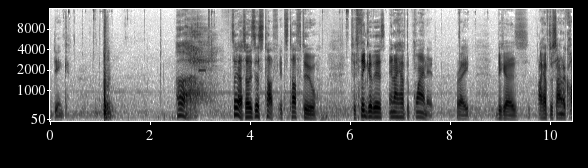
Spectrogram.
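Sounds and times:
speech: 0.1s - 0.4s, 2.5s - 3.0s, 3.6s - 10.4s
car door latch clunk: 0.9s - 1.3s.

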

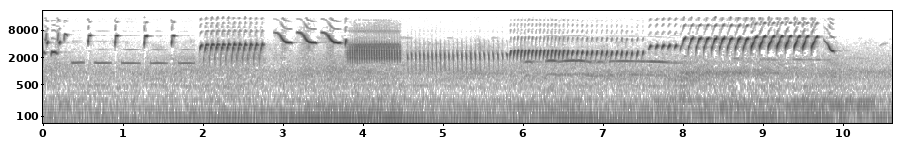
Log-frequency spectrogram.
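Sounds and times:
Timbrado canary trilling: 0.0s - 10.0s.

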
